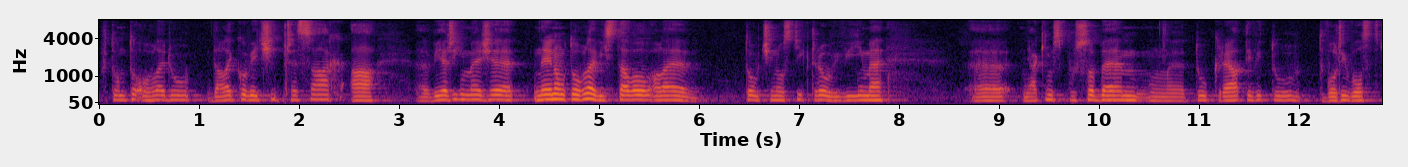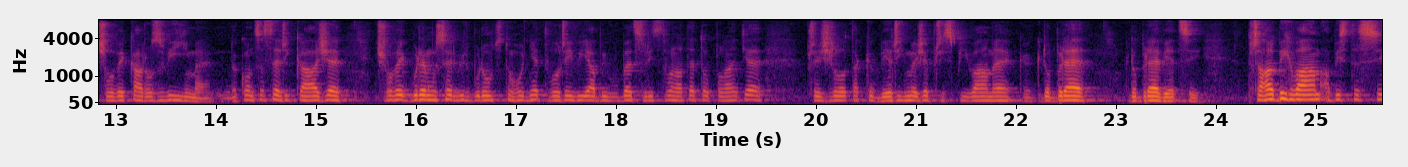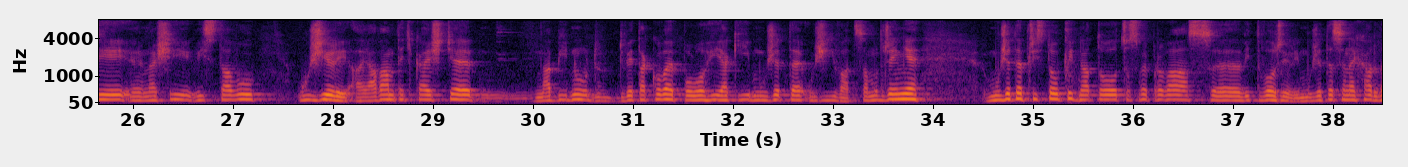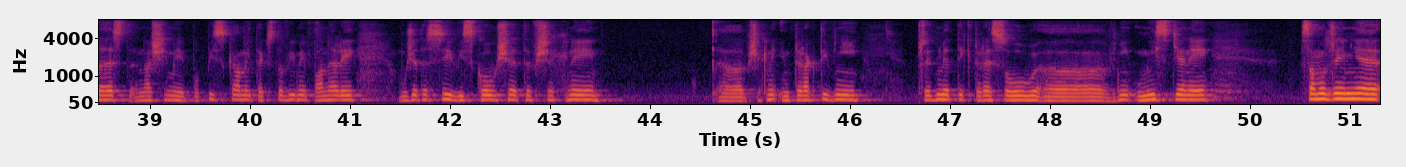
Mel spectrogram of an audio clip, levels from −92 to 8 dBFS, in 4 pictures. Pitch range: 145-165 Hz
